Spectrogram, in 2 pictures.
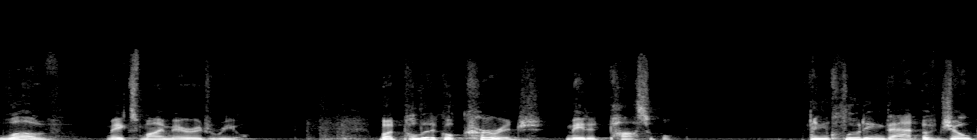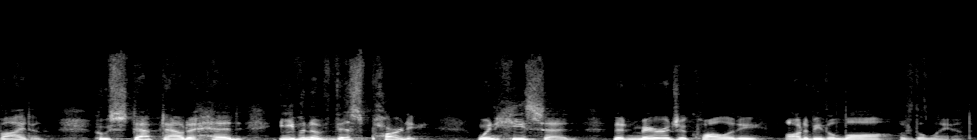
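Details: Adult male speaker; Typical adult speech.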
